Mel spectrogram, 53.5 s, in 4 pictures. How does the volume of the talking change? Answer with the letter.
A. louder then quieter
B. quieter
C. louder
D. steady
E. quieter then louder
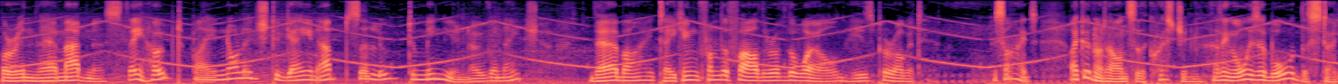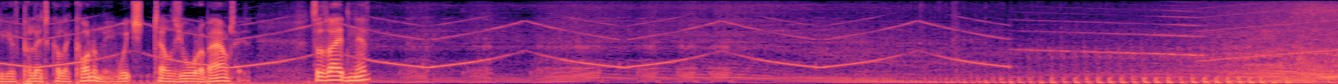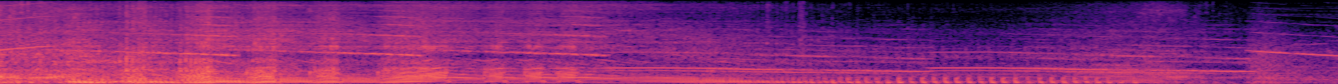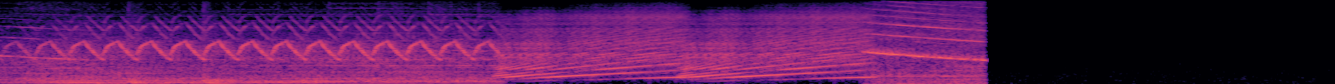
D.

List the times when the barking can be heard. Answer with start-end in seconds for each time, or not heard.
not heard.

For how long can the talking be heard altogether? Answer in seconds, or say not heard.
17 s.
